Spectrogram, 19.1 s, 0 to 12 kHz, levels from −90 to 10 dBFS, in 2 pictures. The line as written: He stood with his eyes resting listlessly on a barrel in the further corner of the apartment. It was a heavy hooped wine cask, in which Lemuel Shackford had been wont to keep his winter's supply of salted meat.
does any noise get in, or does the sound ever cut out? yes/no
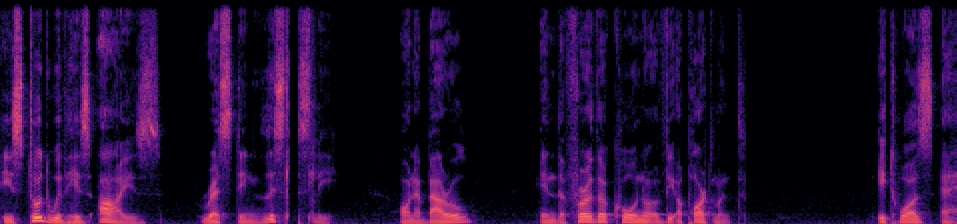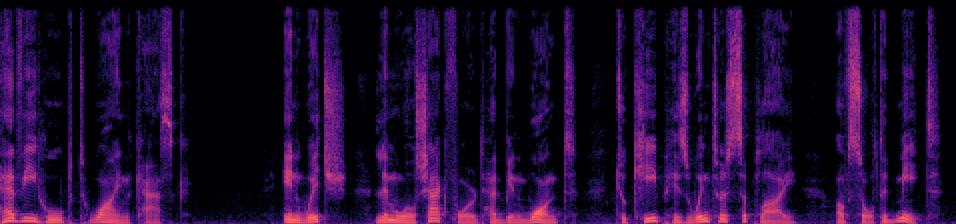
yes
